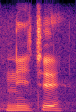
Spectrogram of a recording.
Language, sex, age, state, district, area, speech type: Urdu, male, 45-60, Uttar Pradesh, Aligarh, rural, read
